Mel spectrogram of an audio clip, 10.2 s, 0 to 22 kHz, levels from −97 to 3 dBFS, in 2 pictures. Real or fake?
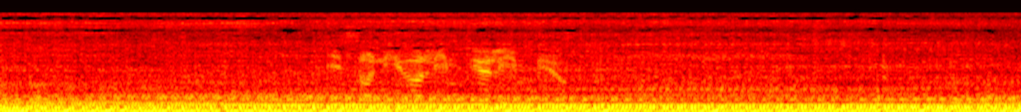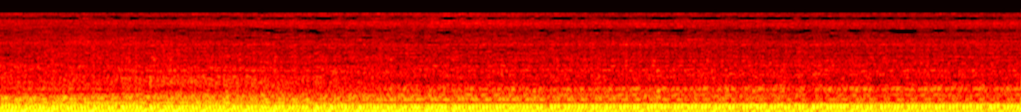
fake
